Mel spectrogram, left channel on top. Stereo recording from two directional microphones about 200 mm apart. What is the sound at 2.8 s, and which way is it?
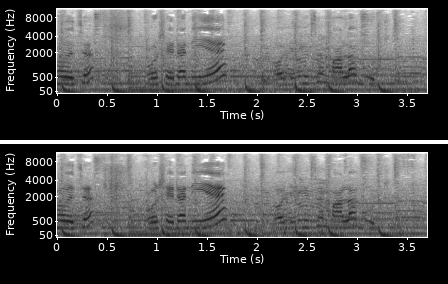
Speech, 20° left (ahead or behind).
